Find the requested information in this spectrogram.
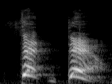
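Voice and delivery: loud, high, sudden order; commanding shout. Pretend. Teacher ordering a standing student, sharp and loud. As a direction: bark it to silence the room. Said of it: "you're gonna go".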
